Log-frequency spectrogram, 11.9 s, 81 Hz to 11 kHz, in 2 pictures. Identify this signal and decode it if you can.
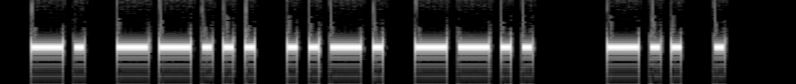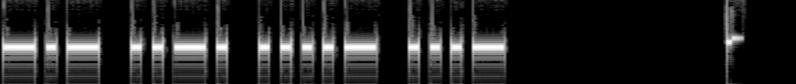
Morse code, heard as a keyed tone, about 15 wpm, 700 Hz. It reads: N7FZ DE KF4V
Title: USA Callsign DE Callsign - 4 Characters - 15wpm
